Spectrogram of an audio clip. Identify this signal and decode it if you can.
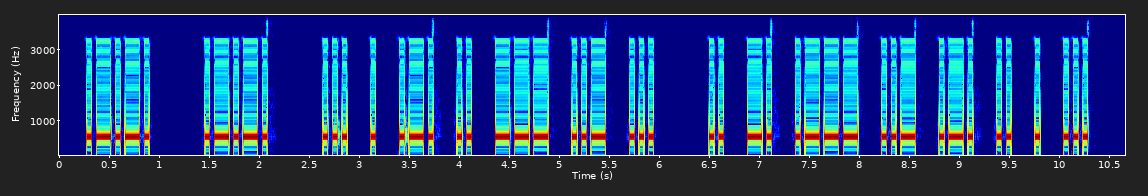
Morse code, heard as a keyed tone, about 25 wpm, spaced as for 20 wpm, 550 Hz. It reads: <AR> <AR> SERIOUS INJURIES
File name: podcast / News headlines-1x-25x20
